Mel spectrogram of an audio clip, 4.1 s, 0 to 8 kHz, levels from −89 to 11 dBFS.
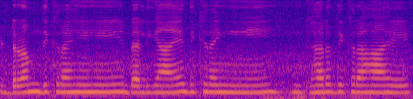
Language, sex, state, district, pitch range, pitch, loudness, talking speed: Hindi, female, Goa, North and South Goa, 210-220 Hz, 215 Hz, -29 LUFS, 175 wpm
